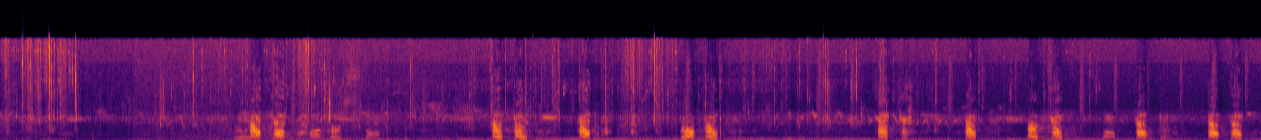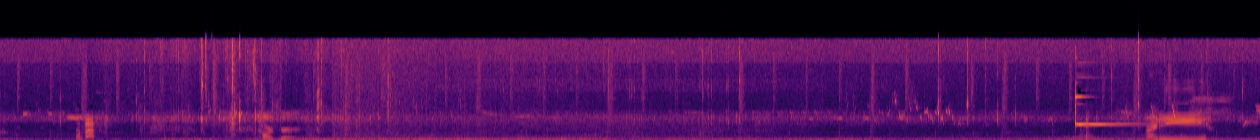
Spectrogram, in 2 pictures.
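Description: A dog barking repeatedly: about a dozen short, sharp barks through the first half, over a steady low rumble.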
